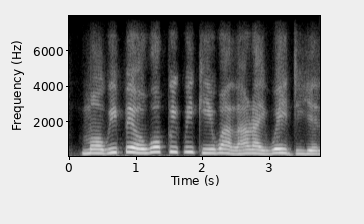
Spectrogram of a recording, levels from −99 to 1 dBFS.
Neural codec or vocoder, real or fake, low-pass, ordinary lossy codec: codec, 16 kHz, about 1 kbps, DyCAST, with the encoder's durations; fake; 7.2 kHz; Opus, 16 kbps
